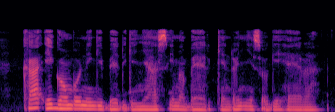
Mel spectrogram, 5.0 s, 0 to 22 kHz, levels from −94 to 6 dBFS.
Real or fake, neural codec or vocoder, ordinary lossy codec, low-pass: real; none; none; 7.2 kHz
